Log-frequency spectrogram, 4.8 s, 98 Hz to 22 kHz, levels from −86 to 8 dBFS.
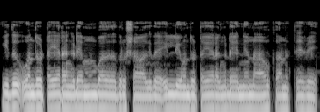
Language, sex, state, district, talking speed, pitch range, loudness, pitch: Kannada, male, Karnataka, Koppal, 160 wpm, 110-115 Hz, -15 LUFS, 110 Hz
